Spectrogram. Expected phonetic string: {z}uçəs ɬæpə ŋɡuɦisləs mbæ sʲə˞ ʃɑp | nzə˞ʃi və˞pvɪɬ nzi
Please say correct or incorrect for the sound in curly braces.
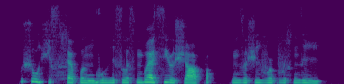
incorrect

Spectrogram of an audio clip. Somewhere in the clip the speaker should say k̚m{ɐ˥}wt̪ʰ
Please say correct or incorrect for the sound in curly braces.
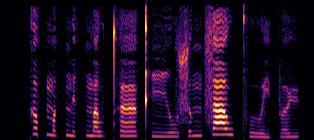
incorrect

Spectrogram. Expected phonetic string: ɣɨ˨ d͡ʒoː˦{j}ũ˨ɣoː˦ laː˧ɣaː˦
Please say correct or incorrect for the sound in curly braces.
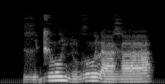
incorrect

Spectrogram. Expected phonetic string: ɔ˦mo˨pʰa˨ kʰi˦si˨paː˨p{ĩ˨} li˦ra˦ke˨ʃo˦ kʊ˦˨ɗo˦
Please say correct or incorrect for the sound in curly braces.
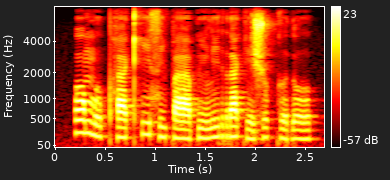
correct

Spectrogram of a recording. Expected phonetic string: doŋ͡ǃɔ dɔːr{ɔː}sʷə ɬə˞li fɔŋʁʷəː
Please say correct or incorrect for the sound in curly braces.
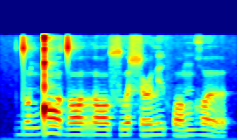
correct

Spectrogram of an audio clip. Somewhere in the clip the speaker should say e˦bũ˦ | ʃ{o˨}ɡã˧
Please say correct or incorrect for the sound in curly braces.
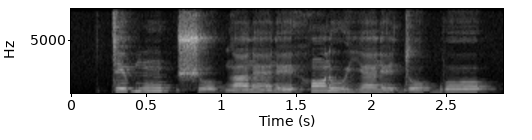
correct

